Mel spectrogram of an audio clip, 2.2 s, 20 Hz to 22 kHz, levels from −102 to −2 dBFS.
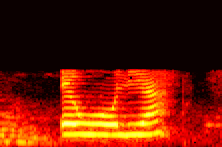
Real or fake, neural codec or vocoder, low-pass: real; none; 3.6 kHz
